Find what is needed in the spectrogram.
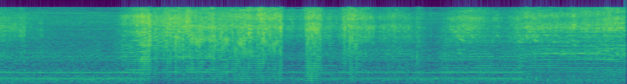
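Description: Handheld laser rust-removal cleaner working on a rusty metal grate: a steady electric hum under a fizzing hiss that swells and fades as the head sweeps over the rust. The hum stops about five seconds in.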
